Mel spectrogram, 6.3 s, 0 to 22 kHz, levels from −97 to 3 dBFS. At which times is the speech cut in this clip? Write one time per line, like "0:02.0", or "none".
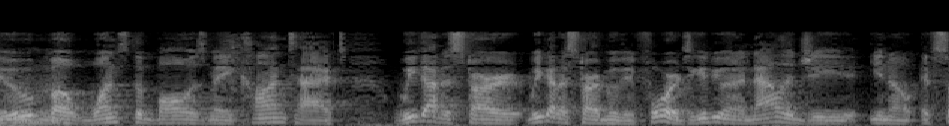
none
